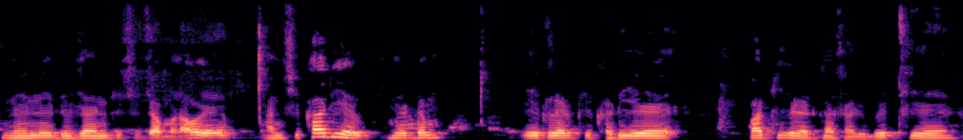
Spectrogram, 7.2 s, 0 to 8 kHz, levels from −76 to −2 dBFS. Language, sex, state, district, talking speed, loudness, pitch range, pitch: Rajasthani, male, Rajasthan, Nagaur, 175 wpm, -17 LUFS, 130-145 Hz, 140 Hz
